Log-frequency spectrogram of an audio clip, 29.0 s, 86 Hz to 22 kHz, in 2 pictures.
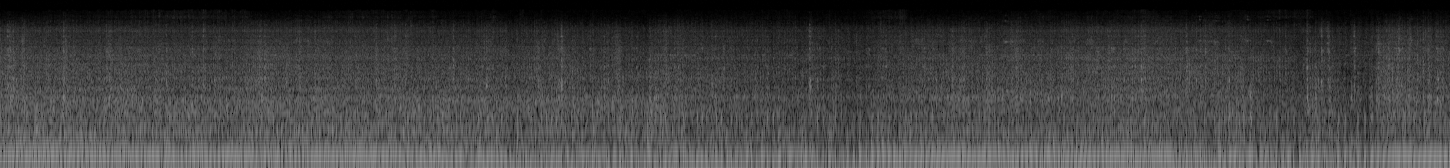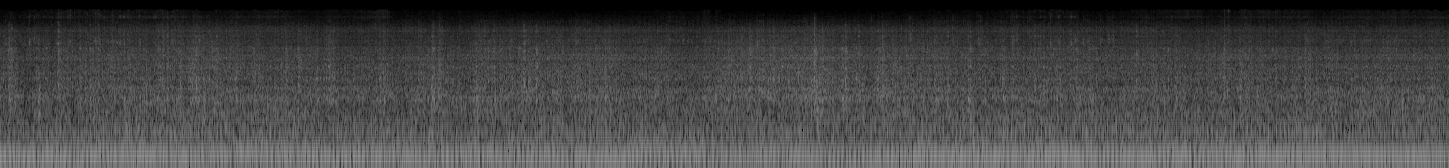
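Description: Honda Recon 250 ATV's single-cylinder four-stroke engine running steadily under way, a constant low drone that holds the same pace throughout.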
